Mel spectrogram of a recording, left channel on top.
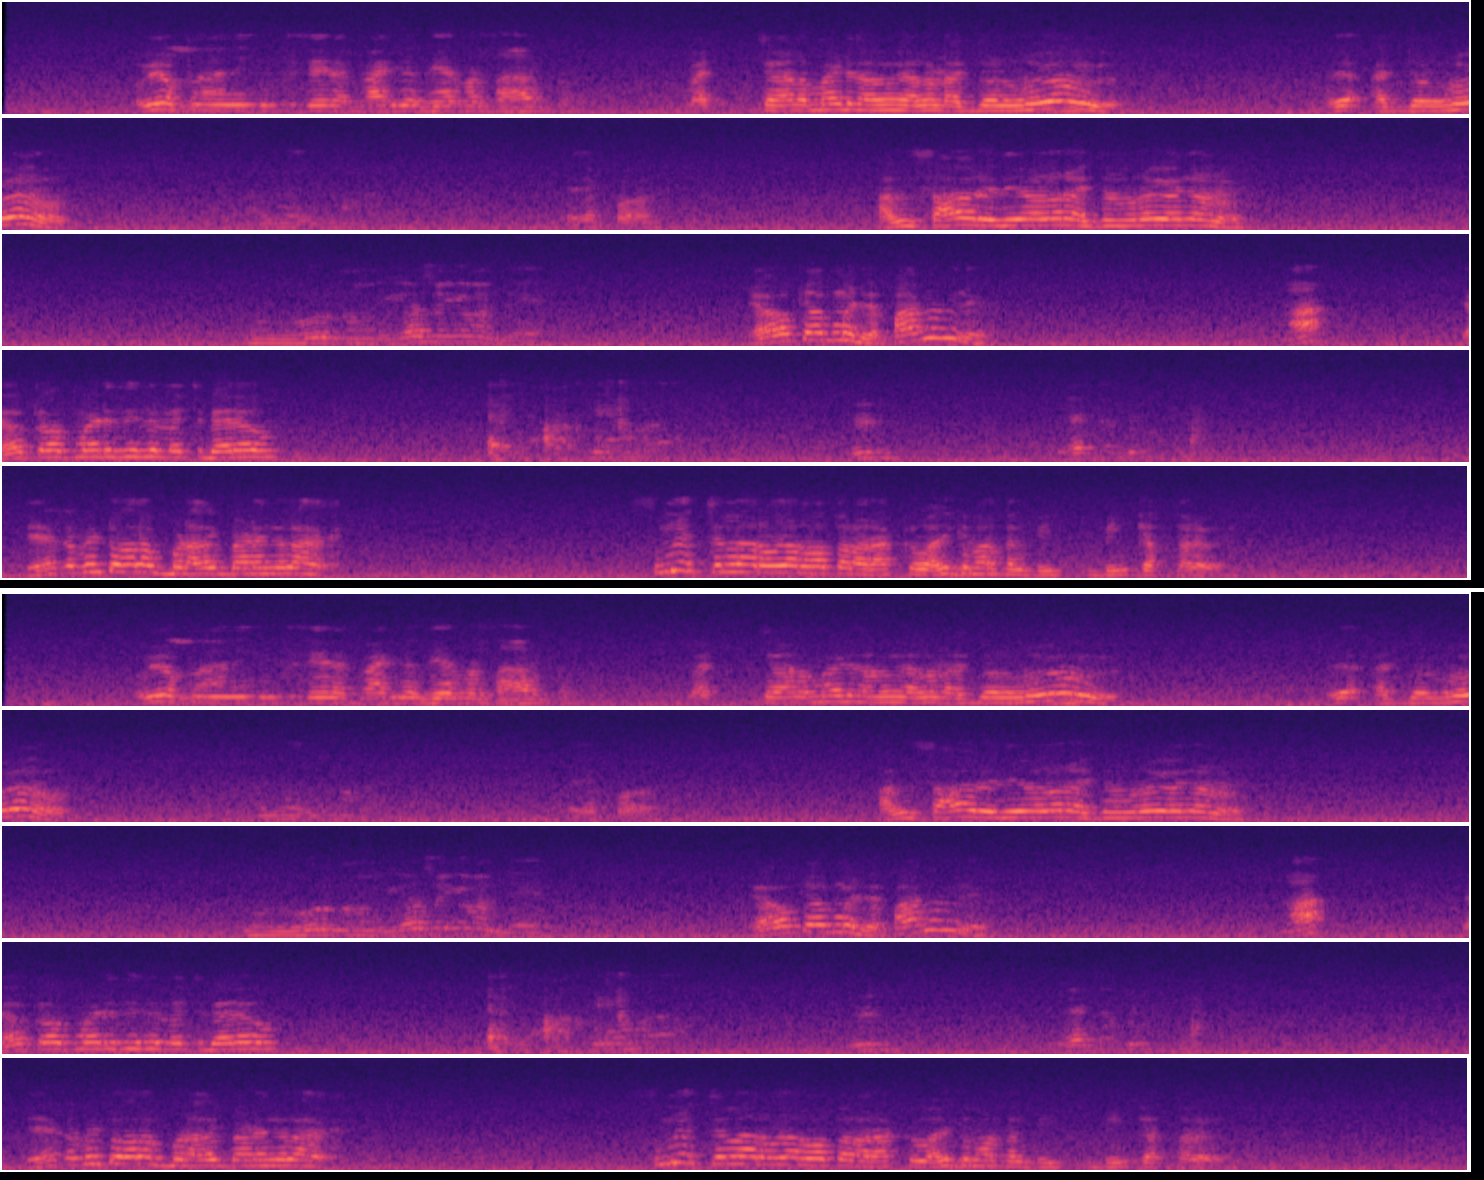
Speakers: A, on the left (about 45°); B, in the centre.
A: ಅಯ್ಯಪ್ಪೋ
B: ಅಲ್ಲ ನಾನ್ ಇಬ್ರು ಸೇರಿ ಅದು ಮಾಡ ರ್ ಮಾಡ ಸಾವಿರ ರೂಪಾಯಿ
A: ಮತ್ತೆನಾರ ಮಾಡಿದ ಎಲ್ಲಡು ಹದಿನೇಳು
B: ಅದು ಅದು
A: ಹ ಅದೇ ಹದ್ನೇಳು
B: ಅದು ಅದೇ ನೋಡೋಣ
A: ಎದೆಪ್ಪಾ ಅದು ಸಾವಿರ ಇ ಏಳ್ಳೂರ ಐನೂರು ರೂಯಿಂದಾನು
B: ಹದಿನೇಳು ನೂರುನು ಯಸಯ್ಯವ ಅ
A: ಯಾವಕ್ ಯಾವಕ್ ಮಾಡಿದಪ್ಪಾಂಗಿನಿ
B: ಹಾ
A: ಯಾವಕ್ ಯಾವಕ್ ಮಾಡಿದೀನ ಮತ್ತೆ ಬೇರೆವ್
B: ಯ ಯ ಪಿಯಂಗ
A: ಹ್ಮ
B: ಯ ಬಿಡ್
A: ಬೇಕ ಬಿಟ್ಟು ಹೊಲಕ್ ಬಿಡ ಅದಕ್ ಬ್ಯಾಡಿಂದಲ ಸುಮ್ಮನೆ ಚಲ್ಲ ಉ ತಲ್ಲ ರಕ್ಕ ಅದಕ್ಕೆ ಬರ್ತಾನ ಬಿಂ ಬಿಂತ್ನ <inaudible>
